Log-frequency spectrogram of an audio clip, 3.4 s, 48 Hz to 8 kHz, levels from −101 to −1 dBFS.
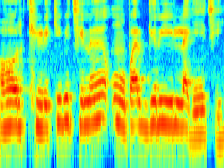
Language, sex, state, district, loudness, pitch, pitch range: Garhwali, female, Uttarakhand, Tehri Garhwal, -20 LUFS, 180 Hz, 170-190 Hz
